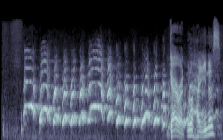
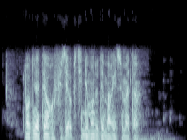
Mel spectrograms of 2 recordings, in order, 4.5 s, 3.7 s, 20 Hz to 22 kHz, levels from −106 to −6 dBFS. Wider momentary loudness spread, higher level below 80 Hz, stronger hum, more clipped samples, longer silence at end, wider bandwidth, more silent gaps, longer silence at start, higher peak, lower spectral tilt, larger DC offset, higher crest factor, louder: second, 2 LU vs 8 LU; second, -74 dBFS vs -44 dBFS; neither; neither; second, 0.05 s vs 0.55 s; first, 12.5 kHz vs 5.8 kHz; neither; first, 0.4 s vs 0.1 s; second, -16 dBFS vs -2 dBFS; second, -4 dB/octave vs -9 dB/octave; neither; about the same, 16 dB vs 20 dB; second, -31 LUFS vs -21 LUFS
